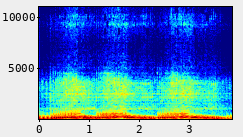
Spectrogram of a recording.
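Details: Honda CBR150/CB150R after replacing worn clutch rubbers that caused a rough engine-area noise: engine blips up and settles back repeatedly, revs rising cleanly with no rattle from the clutch side, smooth and healthy.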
